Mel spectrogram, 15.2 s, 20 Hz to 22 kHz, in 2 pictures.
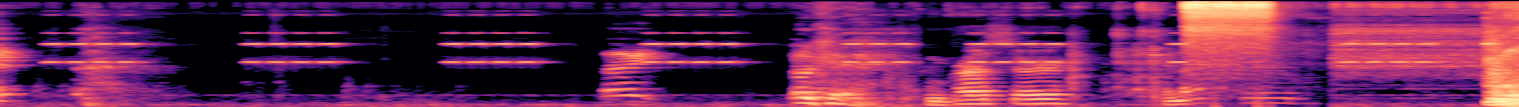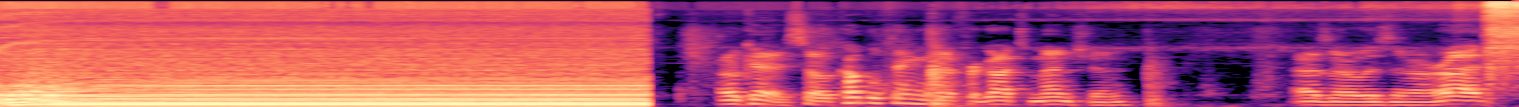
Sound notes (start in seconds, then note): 6.7 loud air compressor noise; 14.9 air compressor release value noise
